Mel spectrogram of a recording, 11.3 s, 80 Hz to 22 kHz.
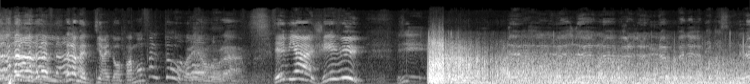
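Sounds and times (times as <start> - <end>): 
laughter: 0.0 - 1.2
speech: 0.2 - 9.2, 10.0 - 11.2
heavy rain: 6.4 - 11.2.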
